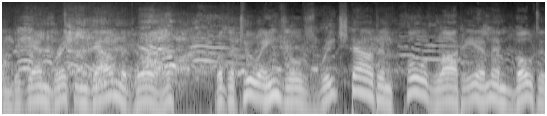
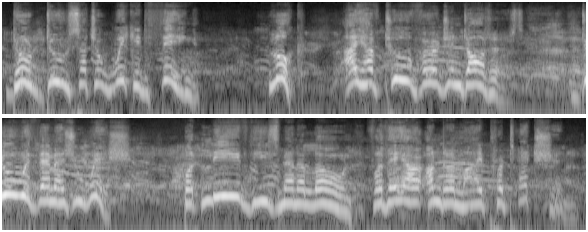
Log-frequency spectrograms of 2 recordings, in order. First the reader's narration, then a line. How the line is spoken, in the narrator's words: begged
